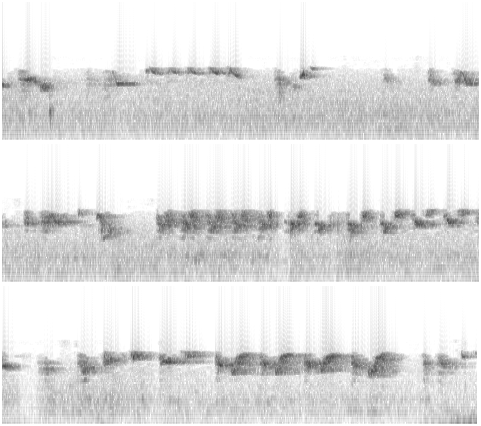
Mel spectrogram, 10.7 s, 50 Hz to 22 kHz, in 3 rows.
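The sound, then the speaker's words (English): Calls of the Nauruan canary, a songbird of Nauru, form a long run of bright, high chirps and short warbled phrases that repeat in quick bursts over a faint hiss, with no talking. “This is the call of the Nauruan canary opening this morning's transmission on FM 105.”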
